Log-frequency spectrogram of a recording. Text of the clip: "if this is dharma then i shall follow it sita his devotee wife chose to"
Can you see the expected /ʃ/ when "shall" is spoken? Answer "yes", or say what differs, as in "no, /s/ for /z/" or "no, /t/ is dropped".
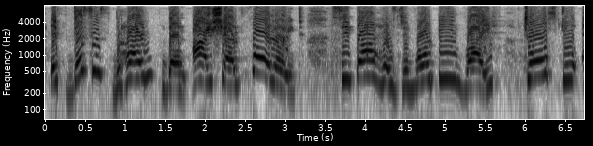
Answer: yes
